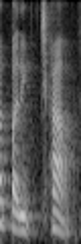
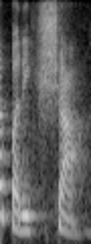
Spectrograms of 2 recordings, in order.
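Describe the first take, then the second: First: "परीक्षा" ending in chha, as parik-chha; common chha mistake. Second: "परीक्षा" ending in k-sha, as pareek-sha; correct sha sound. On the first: Retold or imitated. Teacher quoting what people say, "परीक्षा" with chha. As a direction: replace the क्षा of "परीक्षा" with च्छा. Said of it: "छा हो गया". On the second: Shown as a demonstration. Teacher correcting pupils, "परीक्षा" with sha. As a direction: end "परीक्षा" on a clear शा. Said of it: "शा का साउंड आता है".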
